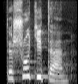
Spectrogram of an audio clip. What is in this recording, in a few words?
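"тэ шутитан", Komi, female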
